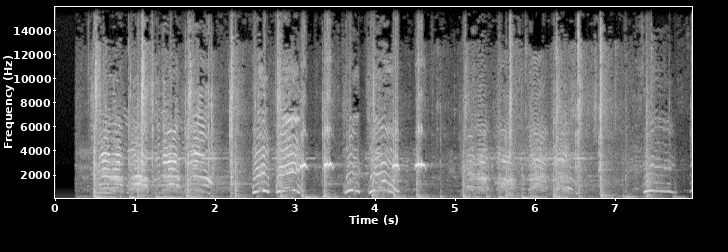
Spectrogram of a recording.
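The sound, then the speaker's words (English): Striking teachers chant in unison on a picket at Cleveland High School in Portland, a loud rhythmic group chant of repeated short phrases that continues steadily throughout with crowd voices. “That's the sound of teachers striking at Cleveland High School, saying they're stronger and more powerful than ever, and declaring, when we fight, we win.”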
